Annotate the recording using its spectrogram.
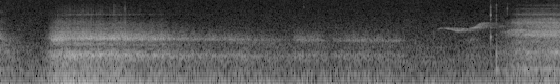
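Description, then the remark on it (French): A deep breath drawn in through the nose, followed by a slow, soft exhale through the mouth, quiet with no talking, during a guided breathing exercise. “Je vous invite maintenant à prendre une grande inspiration par le nez. et expirez lentement par la bouche.”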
